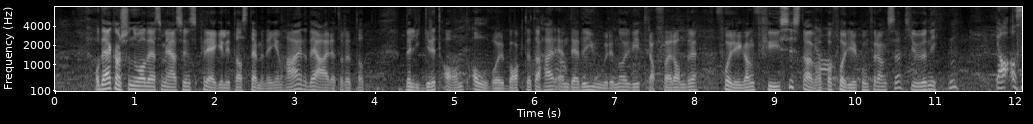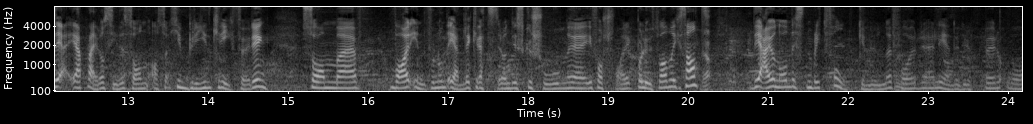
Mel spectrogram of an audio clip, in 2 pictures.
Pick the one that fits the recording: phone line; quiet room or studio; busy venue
busy venue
